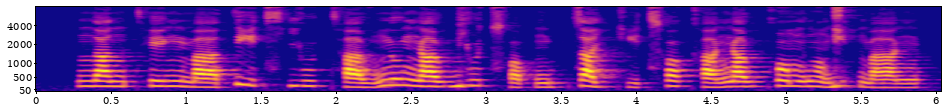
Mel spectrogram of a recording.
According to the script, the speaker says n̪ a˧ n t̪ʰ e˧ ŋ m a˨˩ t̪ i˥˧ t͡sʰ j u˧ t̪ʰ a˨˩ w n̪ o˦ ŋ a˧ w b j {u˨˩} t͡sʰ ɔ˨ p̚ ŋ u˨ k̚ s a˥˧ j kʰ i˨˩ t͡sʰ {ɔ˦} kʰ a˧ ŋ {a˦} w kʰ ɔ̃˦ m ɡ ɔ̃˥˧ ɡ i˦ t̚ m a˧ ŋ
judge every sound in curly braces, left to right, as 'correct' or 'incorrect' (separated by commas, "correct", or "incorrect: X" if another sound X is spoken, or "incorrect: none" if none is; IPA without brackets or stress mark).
incorrect: u˦, correct, correct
